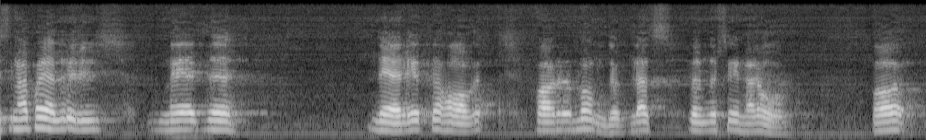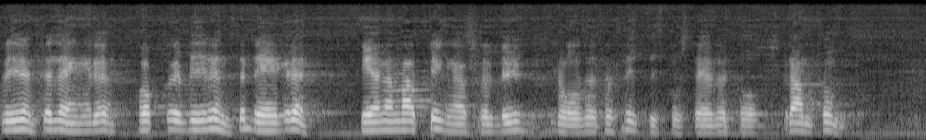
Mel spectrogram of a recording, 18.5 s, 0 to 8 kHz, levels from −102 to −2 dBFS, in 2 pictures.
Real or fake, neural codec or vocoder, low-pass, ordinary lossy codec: fake; codec, 32 kHz, 1.9 kbps, SNAC; 7.2 kHz; none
